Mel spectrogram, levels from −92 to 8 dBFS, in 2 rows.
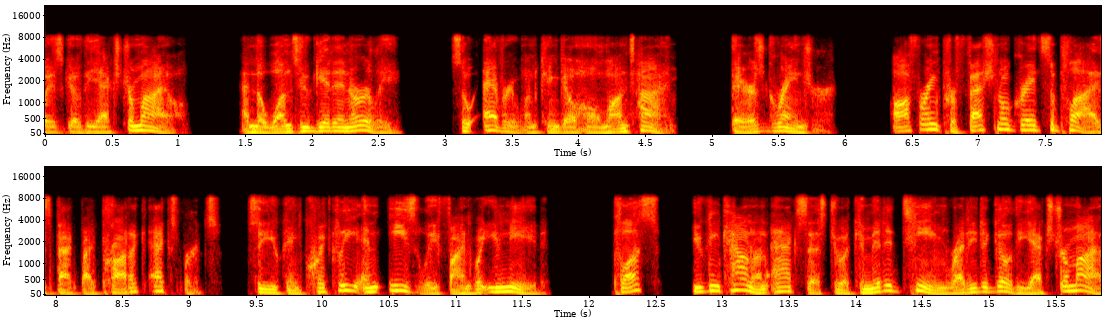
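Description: Opus voice compression runs through the whole clip, and the damage is heavy. The sound points to Opus in its SILK linear-prediction mode at a wideband setting, with nothing above 8.7 kHz, which fits a bitrate around 10 kbps. At that rate the excitation is coded very coarsely, so the speech comes out muffled and hoarse with a slightly robotic edge. The missing top octave takes the crispness off sibilants.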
